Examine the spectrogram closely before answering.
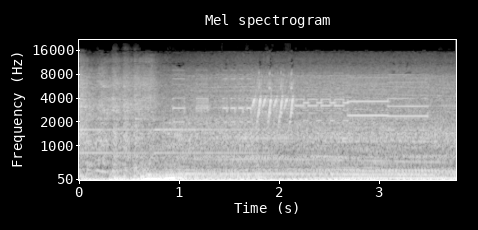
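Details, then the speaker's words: Lexus 3.5L V6 (2GR) cold start after throttle body cleaning and a battery disconnect. The engine catches and holds a steady, slightly high idle with no misses, which the owner thinks may be due to the cold start. "so as you guys saw um when I started take car the RP PM was like kind of high maybe because it it was a cold start"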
